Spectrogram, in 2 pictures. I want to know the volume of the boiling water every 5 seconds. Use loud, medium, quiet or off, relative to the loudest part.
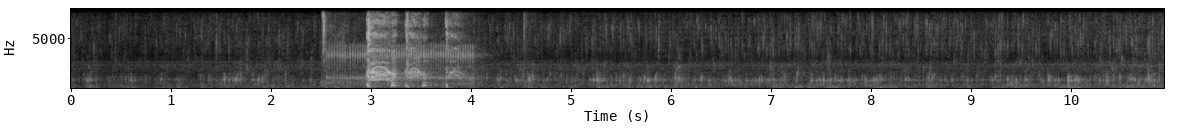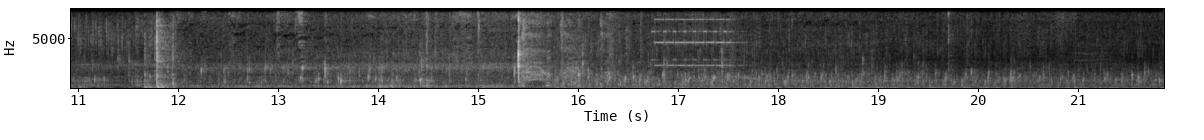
medium, medium, loud, loud, medium.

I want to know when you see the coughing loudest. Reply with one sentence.
The loudest moment of the coughing is at 3 seconds.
